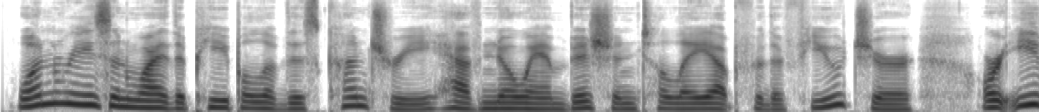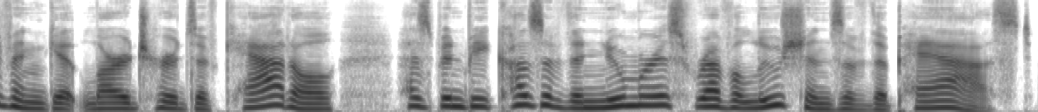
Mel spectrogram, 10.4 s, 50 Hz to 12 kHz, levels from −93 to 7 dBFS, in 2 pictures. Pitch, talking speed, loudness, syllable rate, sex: 195 Hz, 195 wpm, -17 LUFS, 5.5 syllables/s, female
